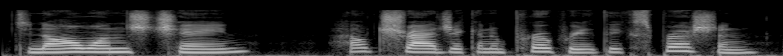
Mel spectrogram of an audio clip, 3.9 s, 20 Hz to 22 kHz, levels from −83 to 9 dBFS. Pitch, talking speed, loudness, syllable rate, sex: 225 Hz, 140 wpm, -18 LUFS, 5.2 syllables/s, female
